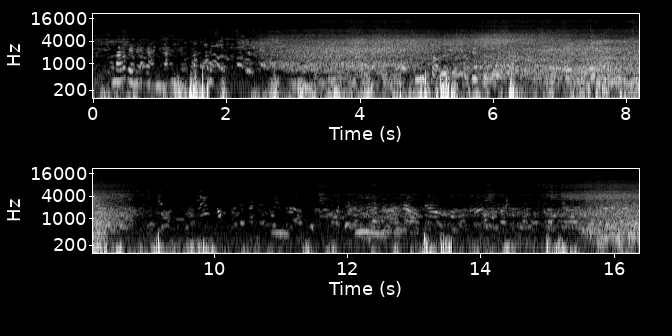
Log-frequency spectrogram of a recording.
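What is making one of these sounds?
A crowd of people chatter in the distance outdoors.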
